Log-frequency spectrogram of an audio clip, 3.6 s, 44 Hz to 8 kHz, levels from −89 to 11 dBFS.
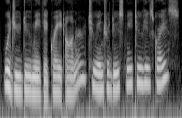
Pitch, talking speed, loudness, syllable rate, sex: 170 Hz, 215 wpm, -17 LUFS, 5.3 syllables/s, female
